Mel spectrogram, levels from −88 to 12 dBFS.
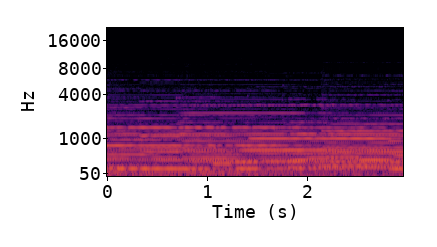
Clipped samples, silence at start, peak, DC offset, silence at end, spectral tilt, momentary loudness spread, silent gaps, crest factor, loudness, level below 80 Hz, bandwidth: under 0.1%; 0 s; -16 dBFS; under 0.1%; 0 s; -8 dB/octave; 2 LU; none; 14 dB; -31 LUFS; -46 dBFS; 7.4 kHz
